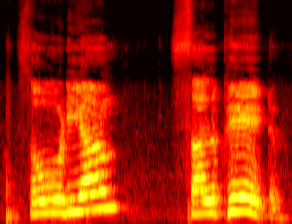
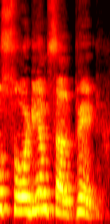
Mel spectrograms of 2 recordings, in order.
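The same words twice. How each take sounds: First: sodium drawn out and rising, pause, sulphate drawn out and falling; slow dictation. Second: Said in the usual way. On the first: Real, not acted. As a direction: stretch sodium and sulphate out very slowly. Dictating the name for note-taking.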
